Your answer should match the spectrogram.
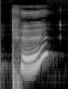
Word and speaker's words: peut: Je peux, P-E-U-X, je peux, tu peux, same thing. Il peut, same pronunciation with a T at the end, P-U-T.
